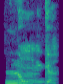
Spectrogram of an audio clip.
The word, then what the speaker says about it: longue: After G, we don't pronounce the U. We have la langue. La langue. Longue.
